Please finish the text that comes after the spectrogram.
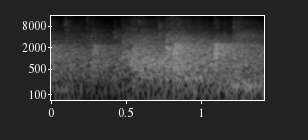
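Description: A church congregation claps together in praise, a dense short burst of applause heard from within the room, steady and moderately loud.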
